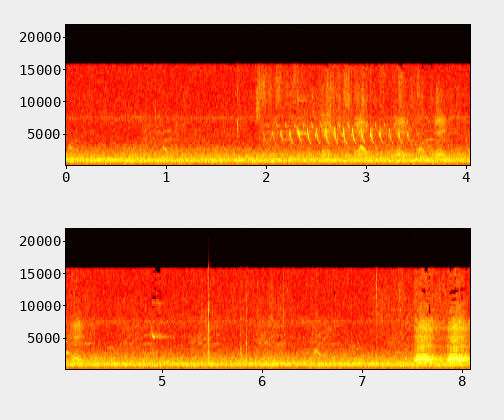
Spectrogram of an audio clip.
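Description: Two harsh bird calls, caw-like, near the end, over a steady rushing background noise, with a few faint chirps and a short high trill earlier on.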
